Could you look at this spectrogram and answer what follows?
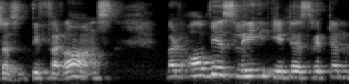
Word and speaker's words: différence: But Derrida, for the first time, introduces a new letter in the spelling of the French word normally pronounced as différence, but obviously it is written with E, D-I-F-F-E-R-E-N-C-E.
